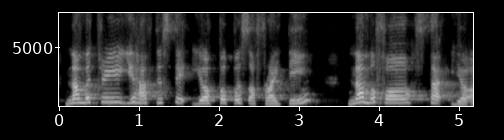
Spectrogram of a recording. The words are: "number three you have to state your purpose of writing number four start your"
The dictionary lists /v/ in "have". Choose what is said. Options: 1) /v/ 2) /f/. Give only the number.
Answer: 2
